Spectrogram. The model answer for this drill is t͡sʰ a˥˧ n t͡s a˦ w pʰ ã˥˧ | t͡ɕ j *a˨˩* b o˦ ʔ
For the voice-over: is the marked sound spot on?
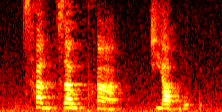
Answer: no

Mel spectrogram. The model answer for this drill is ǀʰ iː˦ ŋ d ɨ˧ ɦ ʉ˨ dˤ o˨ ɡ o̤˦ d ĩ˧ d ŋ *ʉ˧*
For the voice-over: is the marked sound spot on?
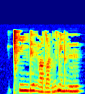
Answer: no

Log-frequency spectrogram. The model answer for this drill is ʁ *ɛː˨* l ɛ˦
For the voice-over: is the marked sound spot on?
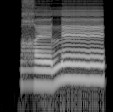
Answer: no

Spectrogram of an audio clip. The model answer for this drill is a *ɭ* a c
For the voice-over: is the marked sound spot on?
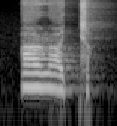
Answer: yes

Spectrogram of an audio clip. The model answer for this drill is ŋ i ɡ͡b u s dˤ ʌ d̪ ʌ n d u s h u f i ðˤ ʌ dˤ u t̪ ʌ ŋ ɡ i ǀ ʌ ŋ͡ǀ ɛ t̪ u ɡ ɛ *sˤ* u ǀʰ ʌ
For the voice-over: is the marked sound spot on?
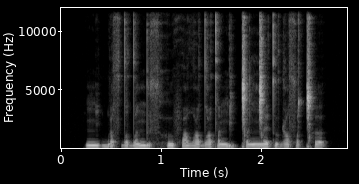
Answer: yes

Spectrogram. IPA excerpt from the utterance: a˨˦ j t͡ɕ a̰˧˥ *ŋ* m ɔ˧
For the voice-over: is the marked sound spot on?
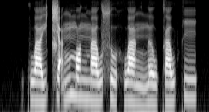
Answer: yes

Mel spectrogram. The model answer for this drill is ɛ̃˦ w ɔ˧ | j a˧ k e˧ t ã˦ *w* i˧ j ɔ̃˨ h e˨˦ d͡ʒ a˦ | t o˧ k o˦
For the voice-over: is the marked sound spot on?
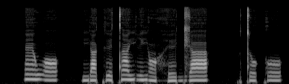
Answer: no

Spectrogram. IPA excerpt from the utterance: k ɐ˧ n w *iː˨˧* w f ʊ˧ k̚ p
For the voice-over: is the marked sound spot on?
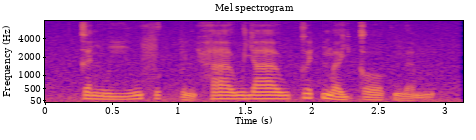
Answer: yes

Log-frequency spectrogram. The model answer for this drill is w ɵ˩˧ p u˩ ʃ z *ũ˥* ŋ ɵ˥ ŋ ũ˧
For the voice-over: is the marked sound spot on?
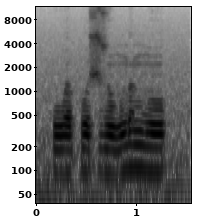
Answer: no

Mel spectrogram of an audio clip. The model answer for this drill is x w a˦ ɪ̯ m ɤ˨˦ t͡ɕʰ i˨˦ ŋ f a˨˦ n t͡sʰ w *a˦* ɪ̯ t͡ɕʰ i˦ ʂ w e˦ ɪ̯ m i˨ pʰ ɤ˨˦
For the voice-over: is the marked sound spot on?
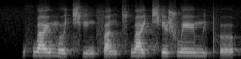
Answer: yes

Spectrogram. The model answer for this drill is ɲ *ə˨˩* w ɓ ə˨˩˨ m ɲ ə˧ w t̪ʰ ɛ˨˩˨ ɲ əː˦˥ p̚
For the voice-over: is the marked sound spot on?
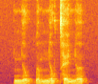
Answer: no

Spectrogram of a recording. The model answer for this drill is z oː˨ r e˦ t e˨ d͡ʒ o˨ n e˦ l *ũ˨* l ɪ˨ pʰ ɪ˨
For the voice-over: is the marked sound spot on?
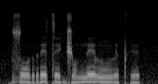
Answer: yes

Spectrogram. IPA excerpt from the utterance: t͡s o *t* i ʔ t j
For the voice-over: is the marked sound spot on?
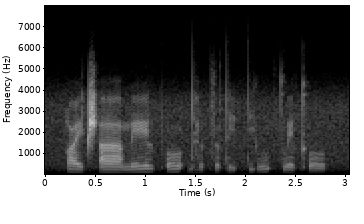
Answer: yes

